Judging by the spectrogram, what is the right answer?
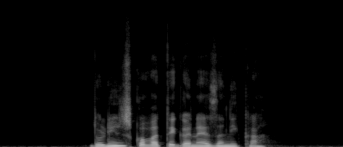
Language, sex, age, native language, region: Slovenian, female, 30-49, Slovenian, Central Slovenia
